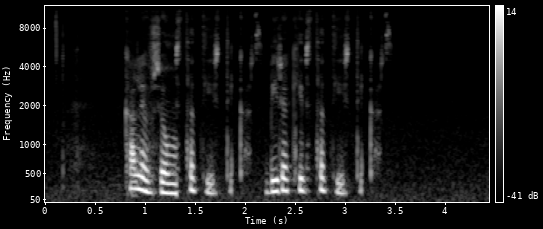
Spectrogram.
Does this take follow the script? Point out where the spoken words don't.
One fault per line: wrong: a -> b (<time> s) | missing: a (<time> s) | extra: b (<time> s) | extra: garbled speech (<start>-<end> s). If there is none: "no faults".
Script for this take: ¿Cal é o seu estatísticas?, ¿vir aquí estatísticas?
no faults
